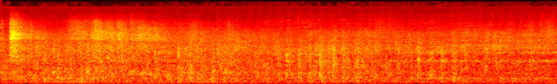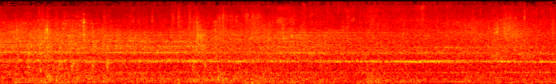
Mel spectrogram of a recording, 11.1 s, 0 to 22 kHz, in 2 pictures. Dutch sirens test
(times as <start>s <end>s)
5.9s 11.1s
